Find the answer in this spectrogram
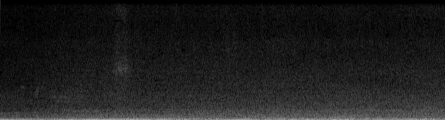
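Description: Street traffic: a motor vehicle's engine running close by with a steady low hum, over road noise.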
